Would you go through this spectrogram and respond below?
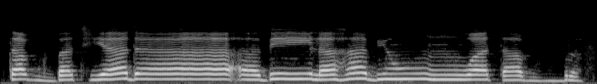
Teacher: You have a tanween on the ba. Ba, tanween, and then wow. So we do lahabin. You merge. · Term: idgham with ghunna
